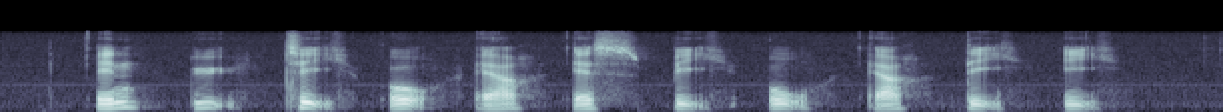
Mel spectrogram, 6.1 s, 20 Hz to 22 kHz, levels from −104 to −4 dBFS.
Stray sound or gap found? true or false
false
